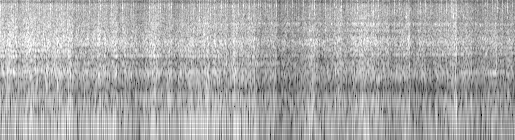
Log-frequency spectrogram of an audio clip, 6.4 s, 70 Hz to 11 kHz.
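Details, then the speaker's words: Freshly rebuilt Ferrari Dino 246 GT V6, fully restored and run on a small test stand before final installation, with oil pressure, water temperature and exhaust being checked: deep, even burble holding a steady idle, no knocks or ticks; normal idle. "Ferrari Dino 246 GT, moteur entièrement refait à neuf chez ARS Classique, monté sur un petit support pour voir si tout va bien."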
